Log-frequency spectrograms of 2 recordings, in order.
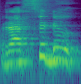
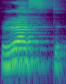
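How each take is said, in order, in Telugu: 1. ఈ పదం d శబ్దంతో ముగుస్తుంది. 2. ఈ పదం t శబ్దంతో ముగుస్తుంది. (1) "రస్డ్ అనకూడదు" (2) "ఈ డీని టీ లాగా చెప్పాలి"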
